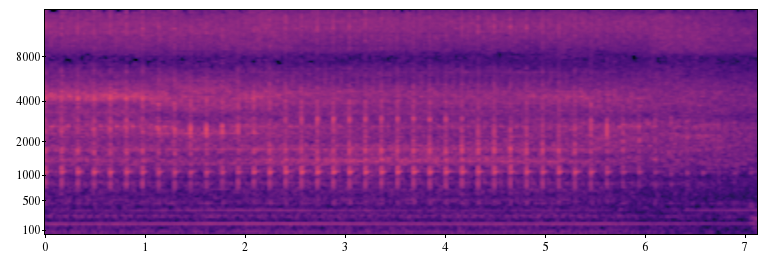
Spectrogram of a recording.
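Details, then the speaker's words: Car at 243 mileage with a lean-mixture-on-LPG fault: injectors tick loudly, about three times a second, at idle. One injector is wedged tightly between the engine and the air filter base, drumming with resonance; the car is then switched to gas. "tutaj to są one specyficznie głośno cykają i ten tutaj który jest ściśnięty w tym miejscu opiera się tak ciasno między silnikiem a tą podstawą filtra powietrza powodując takich jak i rezonans pracują jak bęben"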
